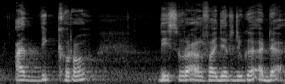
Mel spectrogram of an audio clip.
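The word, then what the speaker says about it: الذكرى: Kemudian di surah Abasa itu setiap pelafalan ad-dzikra, di surah Al-Fajr juga ada ad-dzikra, itu harokat tasydidnya tidak dibaca.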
